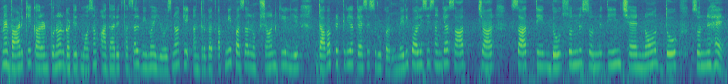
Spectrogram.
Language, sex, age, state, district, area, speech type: Hindi, female, 18-30, Madhya Pradesh, Narsinghpur, rural, read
